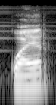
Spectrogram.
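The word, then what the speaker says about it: choir: Pronunciation इसकी क्वायर मतलब इसकी वर्ड से बिल्कुल अलग है, क्वायर इसकी प्रोनाउंसिएशन है, तो इसे बोलते हैं क्वायर। स्पेलिंग अलग है और प्रोनाउंसिएशन अलग है।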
